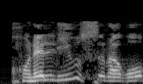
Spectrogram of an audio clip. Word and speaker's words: 고넬료: 사람들이 그 사람을 흠모해서 이 고넬료라고 하는 이름을 따서 자녀들의 이름을 많이 지었는데 요즘은 코넬리우스라고 그렇게 발음하지요.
